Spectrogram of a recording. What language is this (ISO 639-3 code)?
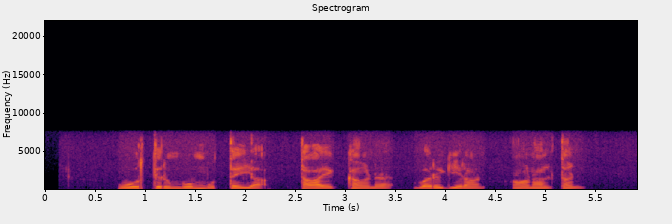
tam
